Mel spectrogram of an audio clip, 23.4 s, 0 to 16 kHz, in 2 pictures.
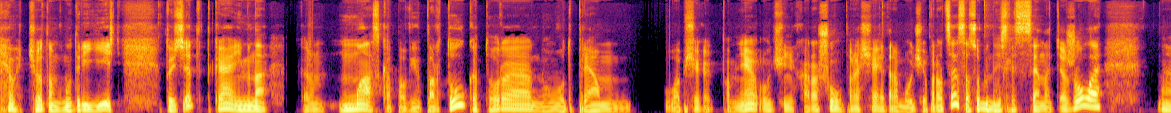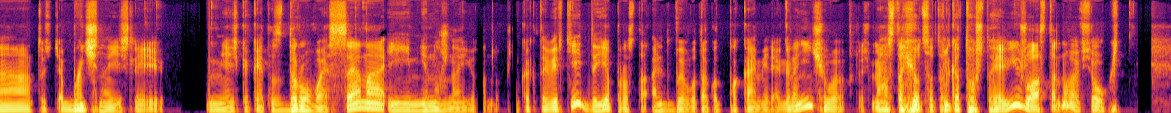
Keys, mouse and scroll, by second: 0.0-2.3 middle drag, 8.2 alt+b, 8.8-10.8 middle drag, 9.8 KP_0, 10.9-11.4 scroll up 1, 11.4-11.9 scroll up 1, 11.9 middle click, 11.9 a, 13.1-15.4 right drag, 14.4 s, 15.9-17.9 middle drag, 18.1 alt+b, 22.3-23.4 middle drag.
